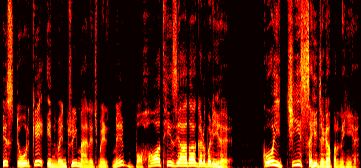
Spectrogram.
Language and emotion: Hindi, disgusted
